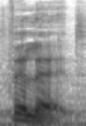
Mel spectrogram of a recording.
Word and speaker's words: fillet: ribey cooked rare and for me a medium cooked fillet yes we pronounce it that way in the UK before I get any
